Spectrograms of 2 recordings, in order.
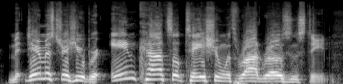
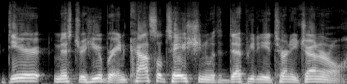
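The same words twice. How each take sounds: First: Affectionate send-up of a Southern attorney general; Jeff Sessions Southern accent. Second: Said in the usual way. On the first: Retold or imitated. Reading Sessions' letter aloud in a mild Southern accent. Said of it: "the accent's done with love". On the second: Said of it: "I'm gonna read you".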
